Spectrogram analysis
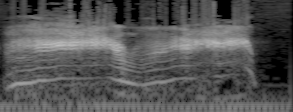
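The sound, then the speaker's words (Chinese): A man's voice imitates a tiger's roar, performed during a traditional storytelling of a tiger pinned down and beaten by a man's fists. Two long, loud, growling roars follow each other with a brief dip between them, and no other sound accompanies them. “老虎一劲的吼叫”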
